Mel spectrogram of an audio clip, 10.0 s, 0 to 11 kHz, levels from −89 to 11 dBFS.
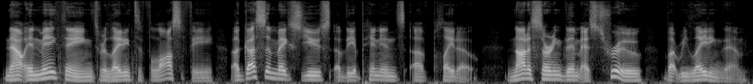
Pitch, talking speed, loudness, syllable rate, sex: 115 Hz, 135 wpm, -23 LUFS, 4.5 syllables/s, male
